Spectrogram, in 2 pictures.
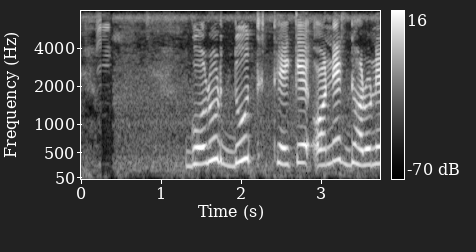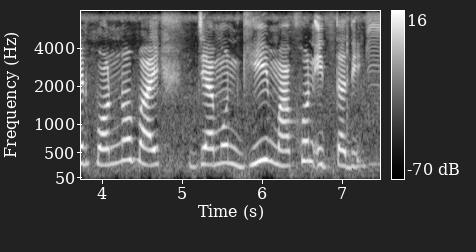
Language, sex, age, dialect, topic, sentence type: Bengali, female, 18-24, Northern/Varendri, agriculture, statement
